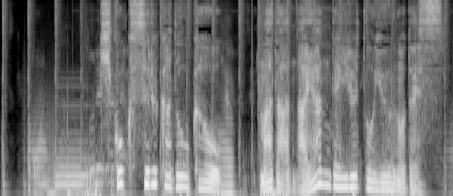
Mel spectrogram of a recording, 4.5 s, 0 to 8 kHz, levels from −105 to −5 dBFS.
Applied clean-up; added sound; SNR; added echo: neural mask model RNNoise.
